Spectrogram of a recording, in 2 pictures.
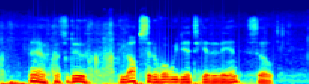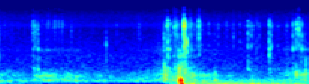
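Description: A bicycle chain rattles and clicks as it is handled.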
